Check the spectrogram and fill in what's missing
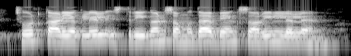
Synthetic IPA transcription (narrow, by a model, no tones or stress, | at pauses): t͡ʃʰoʈkaɾjəklelɪst̪ɾiɡʱəɳsəmud̪ajbɛ̃ŋksə̃ɾinlelen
